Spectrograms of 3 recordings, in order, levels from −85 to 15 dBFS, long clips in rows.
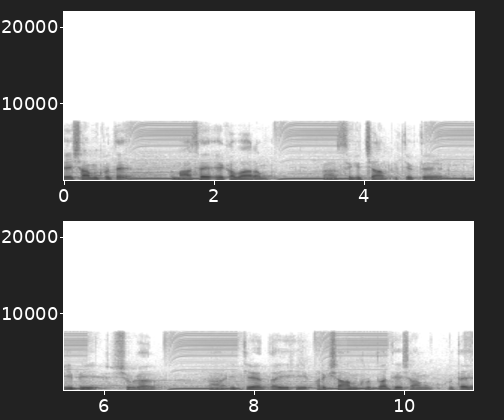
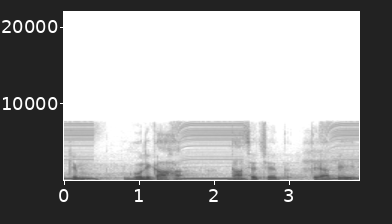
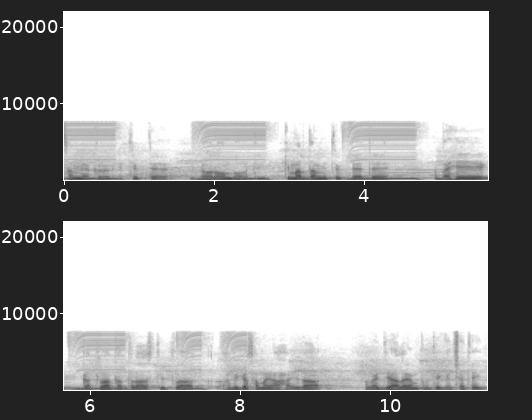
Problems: constant background noise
